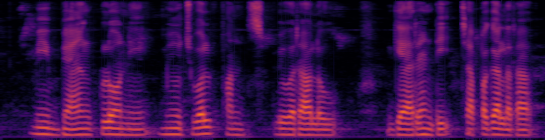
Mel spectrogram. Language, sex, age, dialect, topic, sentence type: Telugu, male, 18-24, Utterandhra, banking, question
